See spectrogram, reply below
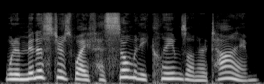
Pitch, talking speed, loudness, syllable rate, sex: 240 Hz, 250 wpm, -16 LUFS, 5.5 syllables/s, female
